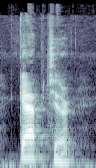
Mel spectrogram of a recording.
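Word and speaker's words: capture: तो जब भी किसी इंग्लिश वर्ड्स में टी के बाद यू आर ई आता है तो टी का उच्चारण च होता है, ठीक है, टी को च पढ़ते हैं।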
